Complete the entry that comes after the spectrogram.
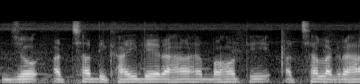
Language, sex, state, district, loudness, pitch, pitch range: Hindi, male, Madhya Pradesh, Katni, -16 LUFS, 120 Hz, 115-125 Hz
